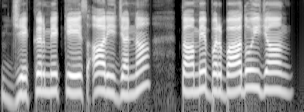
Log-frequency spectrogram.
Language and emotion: Dogri, fearful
